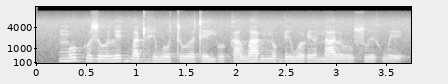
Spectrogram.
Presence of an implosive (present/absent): absent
